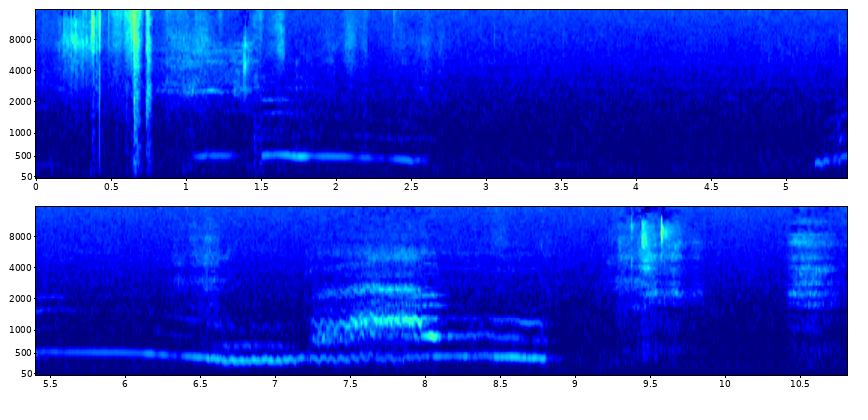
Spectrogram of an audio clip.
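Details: Black cat stealing food from a ginger cat indoors: long drawn-out meows, a falling wail around two seconds and a longer, louder wavering meow near the end, with small room noise.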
